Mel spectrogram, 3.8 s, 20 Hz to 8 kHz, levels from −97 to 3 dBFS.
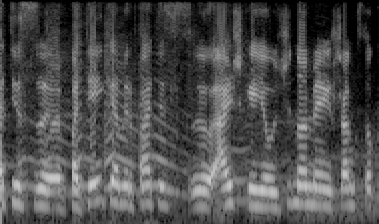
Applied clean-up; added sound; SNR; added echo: none; Crowd / Race car, auto racing / Accelerating, revving, vroom; 17 dB; none.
